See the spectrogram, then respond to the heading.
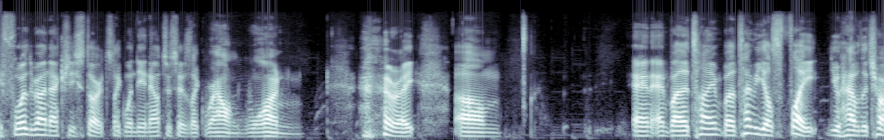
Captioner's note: snicker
